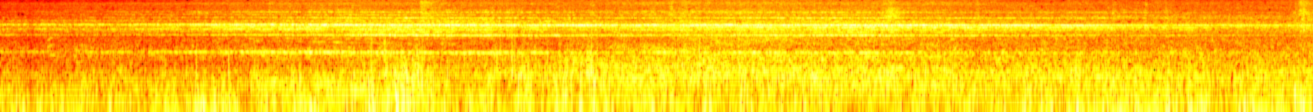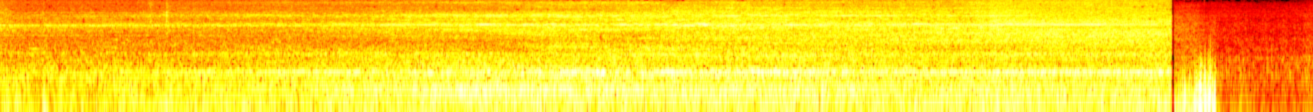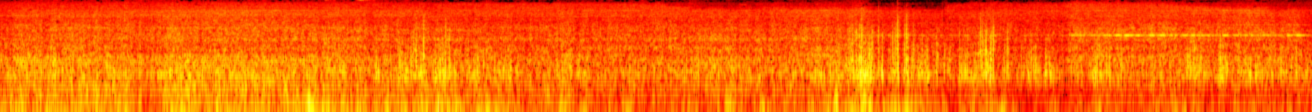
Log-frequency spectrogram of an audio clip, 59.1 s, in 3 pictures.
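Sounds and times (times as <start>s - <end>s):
train whine: 0.0s - 59.0s.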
